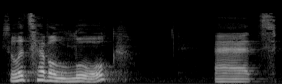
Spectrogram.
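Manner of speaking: ordinary talk, nothing marked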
